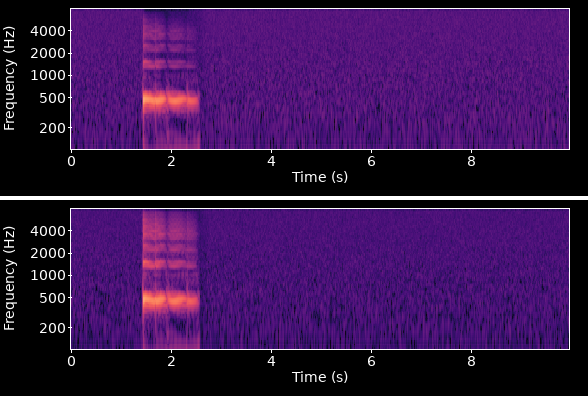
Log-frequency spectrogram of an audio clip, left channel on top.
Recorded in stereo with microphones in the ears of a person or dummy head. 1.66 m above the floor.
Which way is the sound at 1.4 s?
50° right (ahead or behind).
